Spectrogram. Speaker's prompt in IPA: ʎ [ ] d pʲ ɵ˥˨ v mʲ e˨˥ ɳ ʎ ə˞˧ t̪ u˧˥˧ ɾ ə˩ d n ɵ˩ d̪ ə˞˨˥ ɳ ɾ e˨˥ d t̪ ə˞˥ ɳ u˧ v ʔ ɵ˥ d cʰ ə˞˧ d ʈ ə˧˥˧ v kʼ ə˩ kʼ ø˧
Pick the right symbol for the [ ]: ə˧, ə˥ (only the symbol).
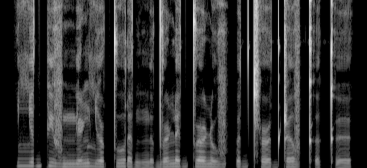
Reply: ə˥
